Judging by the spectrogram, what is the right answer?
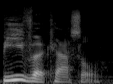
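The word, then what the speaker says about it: Belvoir Castle: Apparently it's pronounced Beaver Castle.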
